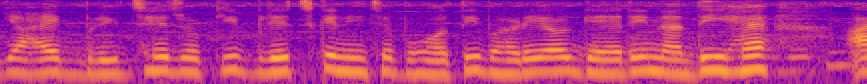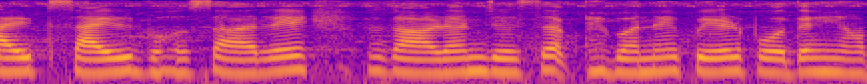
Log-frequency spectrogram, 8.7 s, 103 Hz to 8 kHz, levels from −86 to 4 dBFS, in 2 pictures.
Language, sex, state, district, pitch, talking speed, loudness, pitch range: Hindi, male, Bihar, Kishanganj, 195 Hz, 205 wpm, -19 LUFS, 185-205 Hz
